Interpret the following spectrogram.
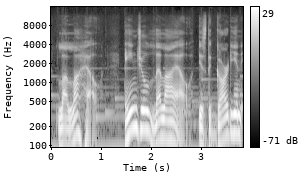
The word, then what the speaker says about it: Lelahel: Pronounced Laahel.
